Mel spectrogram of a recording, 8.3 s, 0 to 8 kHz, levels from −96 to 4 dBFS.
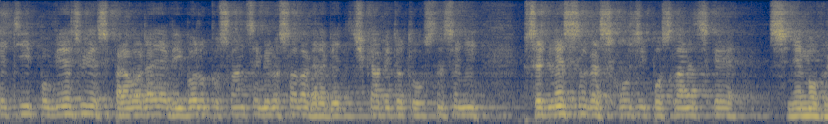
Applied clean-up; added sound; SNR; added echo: none; none; none; reverberation time 0.9 s.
